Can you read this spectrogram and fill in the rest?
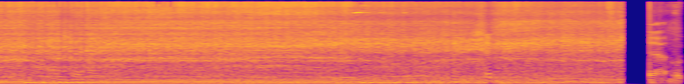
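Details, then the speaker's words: Honda Beat FI scooter after its CVT was disassembled, cleaned and refitted: steady, even run with a smoother exhaust note and no knocks or slipping; sounds back to normal, though the engine still needs a tune-up and service. "Suaranya melembut ya. Cuman harus di tune up ya. Harus di servis."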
